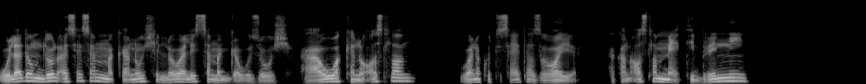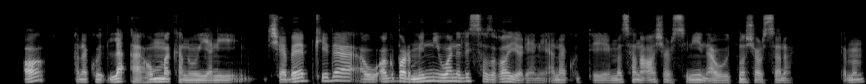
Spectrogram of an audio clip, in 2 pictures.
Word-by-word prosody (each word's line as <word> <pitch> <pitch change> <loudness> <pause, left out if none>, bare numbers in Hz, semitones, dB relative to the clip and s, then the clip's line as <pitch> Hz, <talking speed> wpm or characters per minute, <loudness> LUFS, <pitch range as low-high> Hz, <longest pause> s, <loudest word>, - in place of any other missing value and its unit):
ولادهم 140 +8 +4
دول 155 +3 +4
أساسًا 160 +5 -1
ما 140 -6 0
كانوش 120 +5 -2
اللي 110 -1 -2
هو 125 +2 +3
لسه 135 0 -1
ما 105 - 0
اتجوزوش، 90 -1 -5
فهو 115 +9 +3
كانوا 115 +2 -2
أصلًا 155 +1 -2 0.5
وأنا 110 +5 0
كنت - - -14
ساعتها 110 0 -4
صغير 100 -1 -2 0.3
فكان - - -7
أصلًا 125 +5 -1
معتبرِينّي 125 +7 +1 1.4
آه. - - +5 0.3
أنا - - +1
كن - - -3
لأ. - - +5
هم 115 +6 +4
كانوا 100 -4 -1
يعني 100 - -2 0.2
شباب 135 +8 +5
كده 170 +1 +1
أو 120 -7 -1
أكبر 145 0 +4
منّي 150 +6 +3
وأنا 155 0 +4
لسّه 155 -4 -1
صغير. 125 +4 +1
يعني 90 0 -8
أنا 105 +1 -3
كنت - - -20
مثلًا 100 +3 -2
10 105 +1 -1
سنين 100 +1 -1
أو 95 0 0
12 110 +2 -2
سنة 100 -2 -2 0.5
تمام؟ 110 +4 -5
115 Hz, 155 wpm, -26 LUFS, 100-140 Hz, 1.4 s, آه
